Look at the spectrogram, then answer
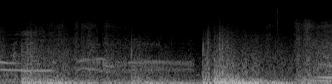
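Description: Musket and cannon fire in the video game Ultimate General: American Revolution booms and crackles in a continuous battle din, with a heavier volley midway and tonal game sounds over it.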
